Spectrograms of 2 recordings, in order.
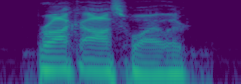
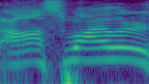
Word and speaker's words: Osweiler: Brock Oster something. – Brock Osweiler. – Was it Osweiler? Is that how you pronounce it? – Yeah.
